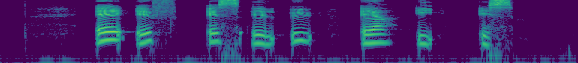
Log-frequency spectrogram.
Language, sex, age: Danish, female, 46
